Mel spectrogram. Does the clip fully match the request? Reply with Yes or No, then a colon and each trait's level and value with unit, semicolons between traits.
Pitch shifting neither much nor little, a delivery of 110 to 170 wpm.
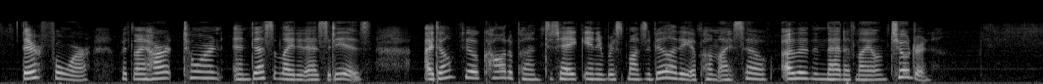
Yes: average, 3.2 semitones; average, 160 wpm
